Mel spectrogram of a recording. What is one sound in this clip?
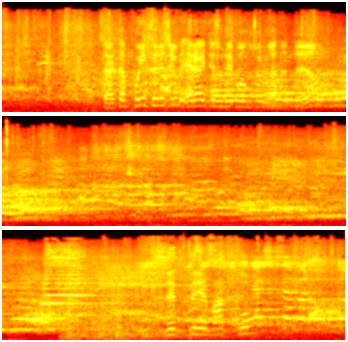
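A large crowd cheers in an echoing indoor hall.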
